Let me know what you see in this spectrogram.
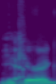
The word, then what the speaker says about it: Keurig: Keurig.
